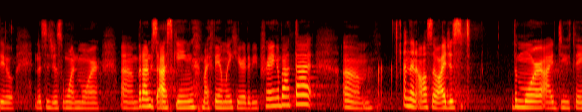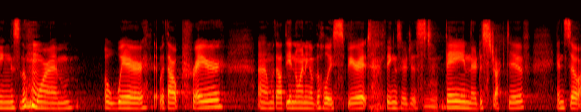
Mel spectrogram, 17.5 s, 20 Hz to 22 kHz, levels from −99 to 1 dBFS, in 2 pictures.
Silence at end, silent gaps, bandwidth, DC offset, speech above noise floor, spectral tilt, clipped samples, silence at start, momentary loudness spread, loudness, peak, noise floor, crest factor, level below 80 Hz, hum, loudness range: 0 s; none; 11 kHz; under 0.1%; 32 dB; -3 dB/octave; under 0.1%; 0 s; 13 LU; -40 LUFS; -14 dBFS; -73 dBFS; 26 dB; under -90 dBFS; none; 4 LU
